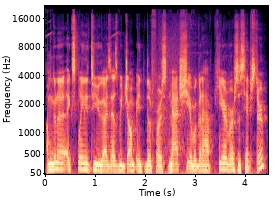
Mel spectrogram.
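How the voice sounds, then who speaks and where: Man, tournament host, live card game commentary, conversational announcer delivery, medium pitch, music behind. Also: steady tone, fast talker, a bit bright.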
